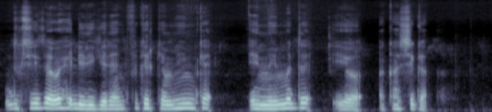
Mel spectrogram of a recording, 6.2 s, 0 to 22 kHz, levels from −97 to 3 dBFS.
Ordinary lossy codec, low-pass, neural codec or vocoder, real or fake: none; none; none; real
